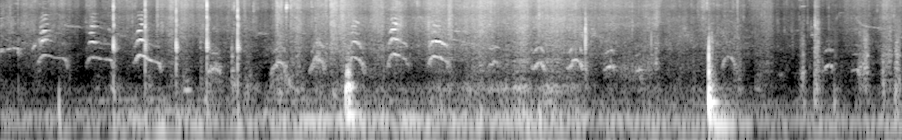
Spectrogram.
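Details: Newborn puppies of a Border Collie and Spanish Mastiff cross whimper steadily, a string of short arched whines repeated roughly every half second, over a low hum with a couple of sharp thumps.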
